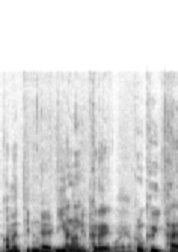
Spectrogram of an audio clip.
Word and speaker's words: DeepL: 딥풀이라고 발음하는 사람도 있는데 저는 딥엘이 맞지 않나라고 생각을 하고요.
